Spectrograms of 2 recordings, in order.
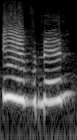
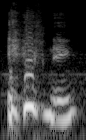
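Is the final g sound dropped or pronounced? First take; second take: dropped; pronounced. First: The final g sound is dropped. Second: The final g sound is pronounced. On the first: "Drop the G. For example, say evening" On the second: "instead of evening"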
